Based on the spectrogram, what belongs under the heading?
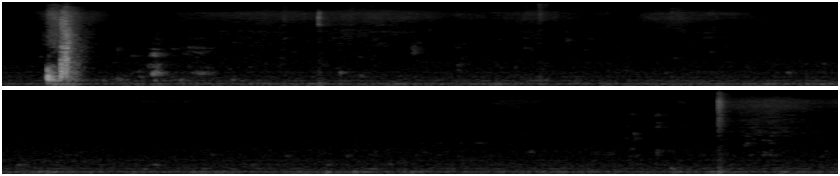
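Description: One loud sharp sneeze burst near the start, then a quiet room with faint rustling and a small second burst near the end.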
